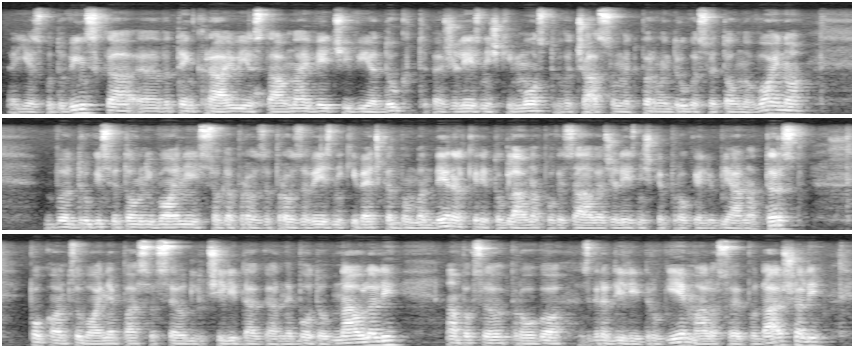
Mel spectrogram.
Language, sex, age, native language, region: Slovenian, male, 50-59, Slovenian, Central Slovenia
